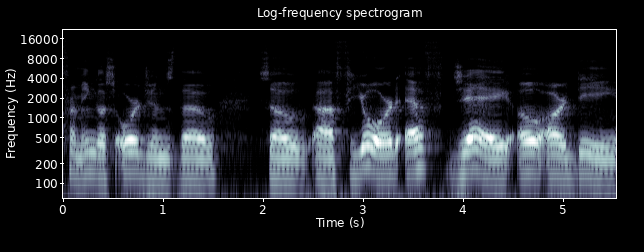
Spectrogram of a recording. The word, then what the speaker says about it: fjord: there would be a new tab here called Fjord.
